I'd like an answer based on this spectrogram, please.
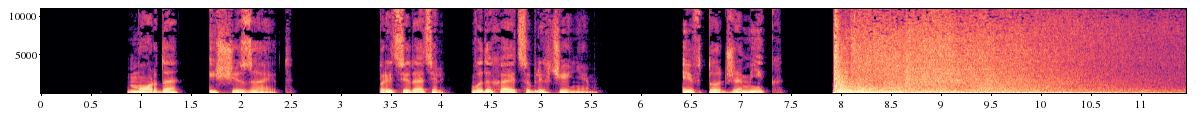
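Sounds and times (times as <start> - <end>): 
speech: 0.9 - 2.6, 3.4 - 5.6, 6.4 - 8.4
explosion: 7.9 - 11.4.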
